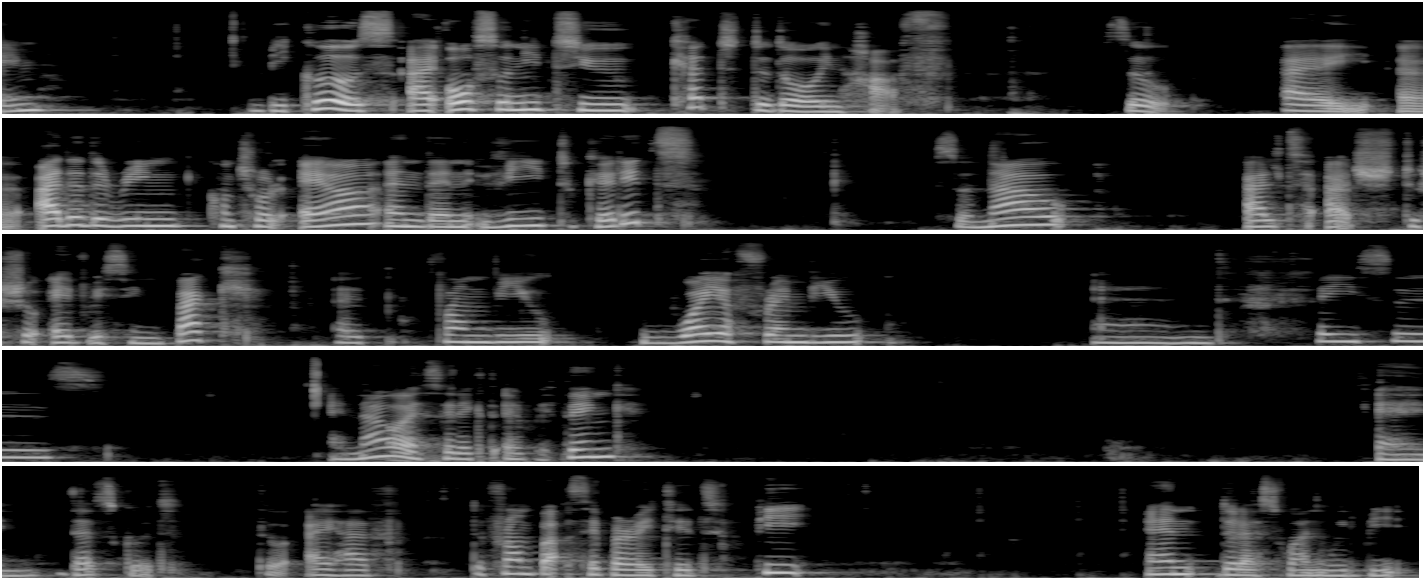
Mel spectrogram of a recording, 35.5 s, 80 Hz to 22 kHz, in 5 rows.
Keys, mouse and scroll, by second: 1.1 h, 3.1 ctrl+r, 9.5 v, 11.0 a, 12.5 alt+h, 14.0 Insert, 15.6 KP_7, 16.3 a, 17.5 z, 18.0 a, 20.5 click, 21.1 m, 23.7 b, 27.3 g, 28.5 middle click, 28.9 z, 29.1 g, 31.9 p, 33.3 Tab, 34.4-35.5 middle drag.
